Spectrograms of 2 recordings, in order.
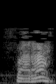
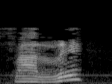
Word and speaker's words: فره: و به هر حال این واژه هم فرح تلفظ نمیشه بلکه فره و یا فرح، که با گاهی بدون اینکه هی آخرش تلفظ بشه و گاهی با تلفظ و با به زبان آمدن هی آخر گفته میشه.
